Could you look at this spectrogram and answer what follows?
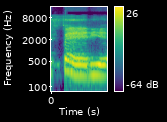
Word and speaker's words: feriae: Coeli no E quindi feriae si legge ferie anche se si scrive Feri a e però in latino si legge ferie quindi i giorni di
